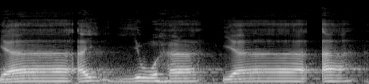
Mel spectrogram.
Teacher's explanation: Tapi karena panjangnya sama yang kita baca sebagaimana mad wajib. Artinya panjangnya sama bertemu hamzah itu dua alif atau empat harakat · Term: mad jaiz munfasil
